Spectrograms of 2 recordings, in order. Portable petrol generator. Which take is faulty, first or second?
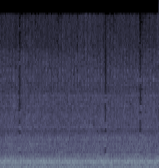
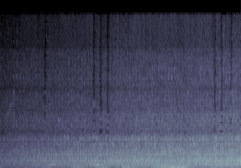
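first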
